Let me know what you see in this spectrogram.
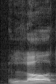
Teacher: इसमें जीवा का अगला भाग ऊपर लगता है, लेकिन कंपाहट इसमें नहीं होती है, जैसे र में होती है इसमें नहीं होती है। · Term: पार्श्विक व्यंजन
